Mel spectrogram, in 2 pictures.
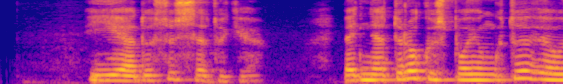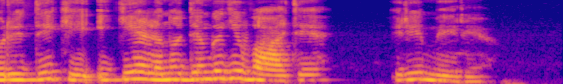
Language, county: Lithuanian, Alytus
